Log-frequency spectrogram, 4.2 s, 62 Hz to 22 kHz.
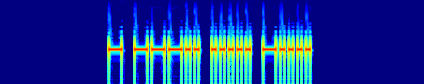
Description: Morse code, heard as a keyed tone, about 28 wpm, 700 Hz. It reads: T856
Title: Numbers - Contest Style - 4-Digit 28wpm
